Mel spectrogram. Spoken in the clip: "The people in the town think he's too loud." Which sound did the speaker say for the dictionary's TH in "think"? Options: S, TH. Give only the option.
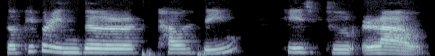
S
